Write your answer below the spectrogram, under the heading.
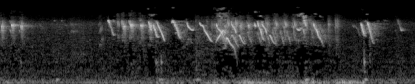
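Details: Trincado song of a saffron finch, meant to fire up a silent bird: after a quiet start, a dense run of sharp high descending chirps, then a brief pause and a final few notes.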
